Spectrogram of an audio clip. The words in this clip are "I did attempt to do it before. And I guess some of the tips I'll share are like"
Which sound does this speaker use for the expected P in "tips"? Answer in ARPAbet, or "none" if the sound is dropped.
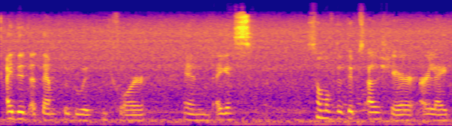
P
